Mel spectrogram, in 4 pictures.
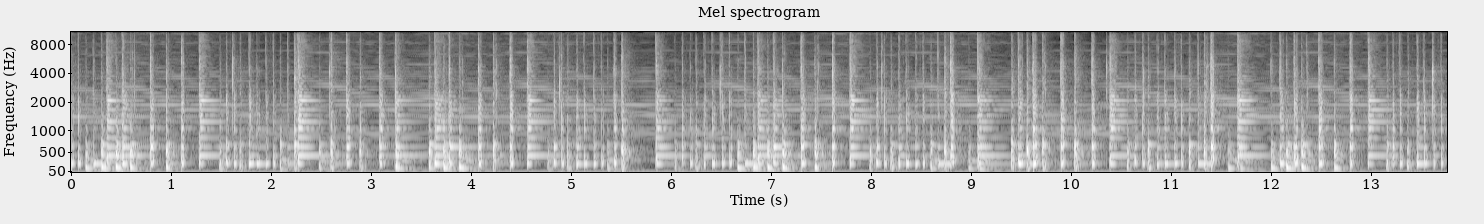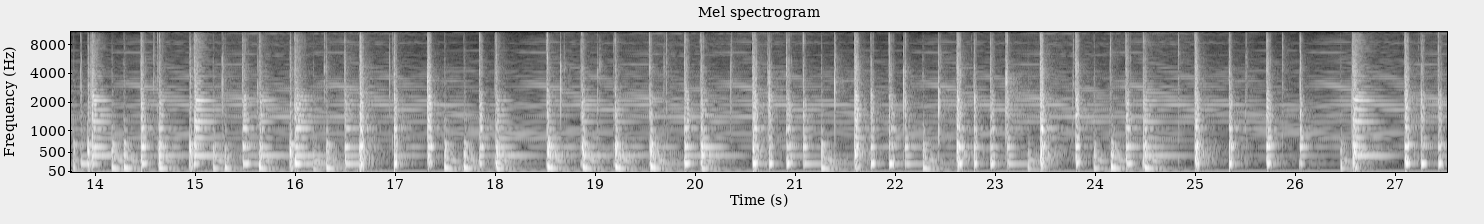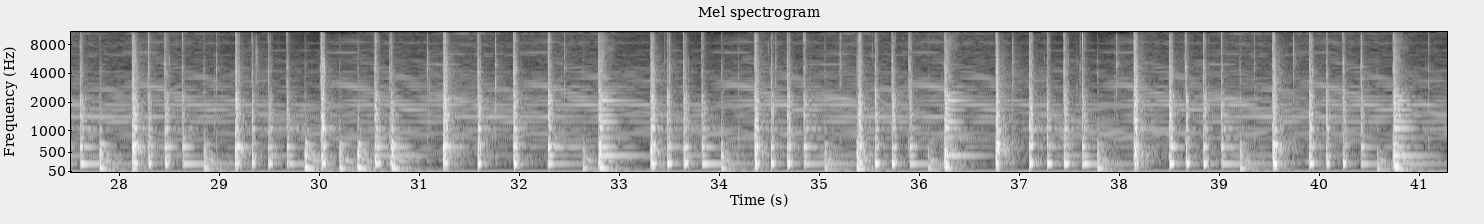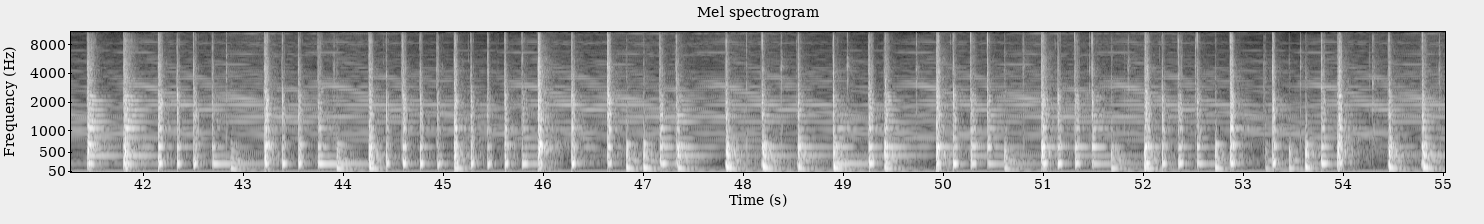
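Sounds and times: fast hand drum solo: 0:00.1 - 0:16.8.

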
